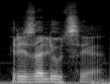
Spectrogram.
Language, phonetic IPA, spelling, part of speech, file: Russian, [rʲɪzɐˈlʲut͡sɨjə], резолюция, noun, Ru-резолю́ция.ogg
- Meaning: 1. resolution (of an assembly, etc) 2. instructions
